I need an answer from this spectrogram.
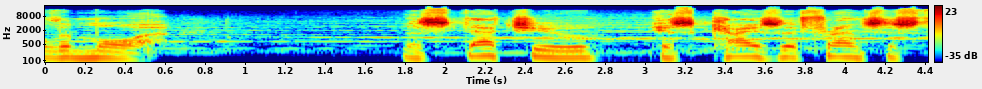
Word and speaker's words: Caesar: By the way, the German word Kaiser, meaning emperor, is simply a transliteration of the Latin word Caesar, which in Latin is pronounced Kaiser.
